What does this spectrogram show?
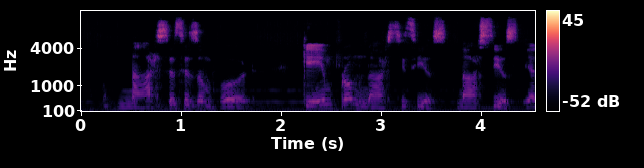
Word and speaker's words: Narcissus: Narcus. Yeah, Narcissus. This is the way they pronounce this name which was given like this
